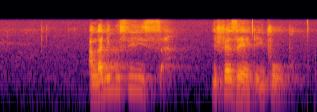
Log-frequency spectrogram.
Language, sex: Zulu, male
